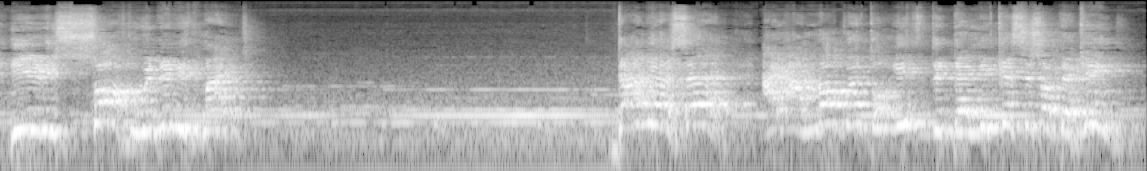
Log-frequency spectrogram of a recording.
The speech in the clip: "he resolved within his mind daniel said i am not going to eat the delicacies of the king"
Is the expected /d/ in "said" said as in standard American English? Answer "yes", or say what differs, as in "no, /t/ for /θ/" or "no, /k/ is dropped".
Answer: yes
